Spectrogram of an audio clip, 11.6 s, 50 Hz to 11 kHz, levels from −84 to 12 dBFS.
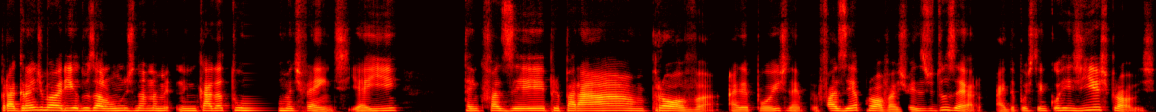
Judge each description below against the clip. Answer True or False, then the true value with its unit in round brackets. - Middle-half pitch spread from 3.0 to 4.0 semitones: False (2.4 semitones)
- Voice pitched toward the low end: False (215 Hz)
